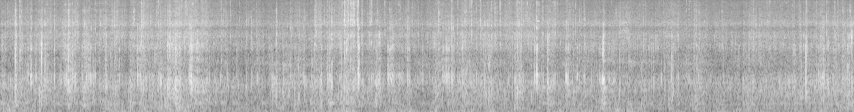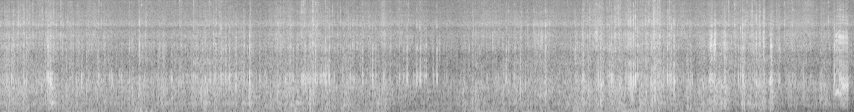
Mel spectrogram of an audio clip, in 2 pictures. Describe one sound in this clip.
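Wind rumbles steadily past a microphone outdoors.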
